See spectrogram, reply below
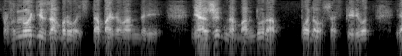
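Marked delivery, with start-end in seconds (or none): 0.0-1.1 curt order. A narrator's reading. Ordering captive at gunpoint.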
